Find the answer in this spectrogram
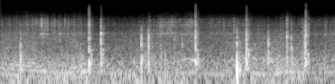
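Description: Fireworks going off: a dense run of irregular pops and crackles, with the loudest bang about three seconds in.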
